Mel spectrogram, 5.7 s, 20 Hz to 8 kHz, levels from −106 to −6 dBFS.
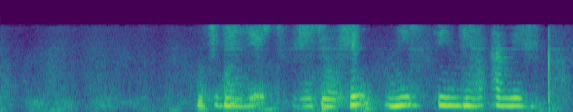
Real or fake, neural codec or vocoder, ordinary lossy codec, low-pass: fake; codec, 44.1 kHz, 0.9 kbps, DAC; AAC, 16 kbps; 7.2 kHz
